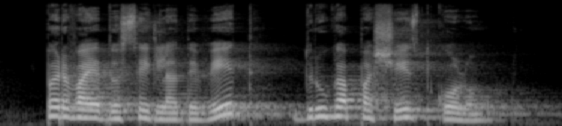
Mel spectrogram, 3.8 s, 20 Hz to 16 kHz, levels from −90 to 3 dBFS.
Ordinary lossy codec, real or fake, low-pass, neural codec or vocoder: none; real; 14.4 kHz; none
